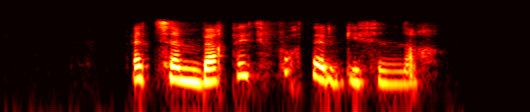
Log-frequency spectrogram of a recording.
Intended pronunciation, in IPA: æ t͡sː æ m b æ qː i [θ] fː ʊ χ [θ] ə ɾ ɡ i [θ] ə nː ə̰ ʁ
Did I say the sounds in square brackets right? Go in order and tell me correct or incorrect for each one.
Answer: correct, correct, correct

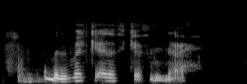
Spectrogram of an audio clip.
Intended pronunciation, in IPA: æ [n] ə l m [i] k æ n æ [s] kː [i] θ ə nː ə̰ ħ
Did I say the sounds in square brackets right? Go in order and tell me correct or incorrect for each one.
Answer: incorrect: m, incorrect: æ, incorrect: θ, incorrect: æ

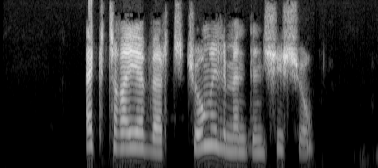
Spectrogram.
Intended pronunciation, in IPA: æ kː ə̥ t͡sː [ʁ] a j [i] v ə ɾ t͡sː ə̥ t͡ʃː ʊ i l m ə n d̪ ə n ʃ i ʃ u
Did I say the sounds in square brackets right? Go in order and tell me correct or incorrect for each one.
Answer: correct, incorrect: æ

